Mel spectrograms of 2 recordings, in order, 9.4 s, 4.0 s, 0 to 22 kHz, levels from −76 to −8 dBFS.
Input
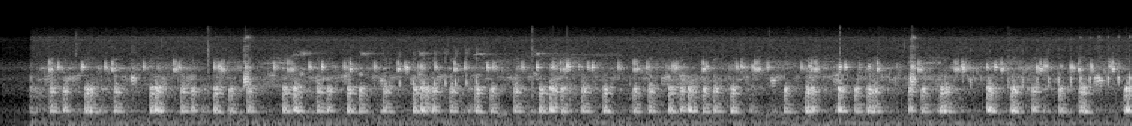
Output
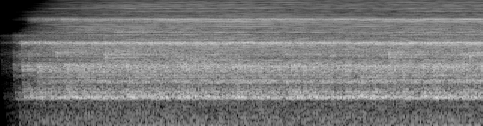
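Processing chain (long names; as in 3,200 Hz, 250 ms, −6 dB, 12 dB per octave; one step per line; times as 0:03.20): hearing-aid frequency compression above 2,600 Hz 4 to 1
all-pass dispersion lows, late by 130 ms, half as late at 310 Hz
wrong playback speed 33 rpm record played at 78 rpm
reverb with rising layers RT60 2.6 s, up +12 semitones, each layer −2 dB, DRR −7 dB
level −5.5 dB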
